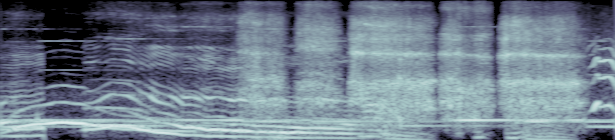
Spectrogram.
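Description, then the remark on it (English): A voice imitates deep, heavy breathing: a drawn-out, sliding vocal tone followed by several loud, breathy huffs in a slow rhythm, prominent with no talking. “That's the deep breathing. It was a callback.”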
